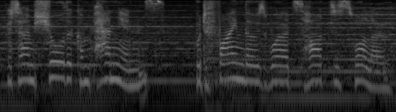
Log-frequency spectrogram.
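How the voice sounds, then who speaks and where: An actress playing a composed, courteous young noblewoman in a video game cutscene, speaking formally and with measured dignity. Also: on the high side, natural voice. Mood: solemn. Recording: game music behind the voice.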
